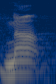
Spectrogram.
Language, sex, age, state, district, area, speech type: Sanskrit, male, 30-45, Karnataka, Dakshina Kannada, rural, read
